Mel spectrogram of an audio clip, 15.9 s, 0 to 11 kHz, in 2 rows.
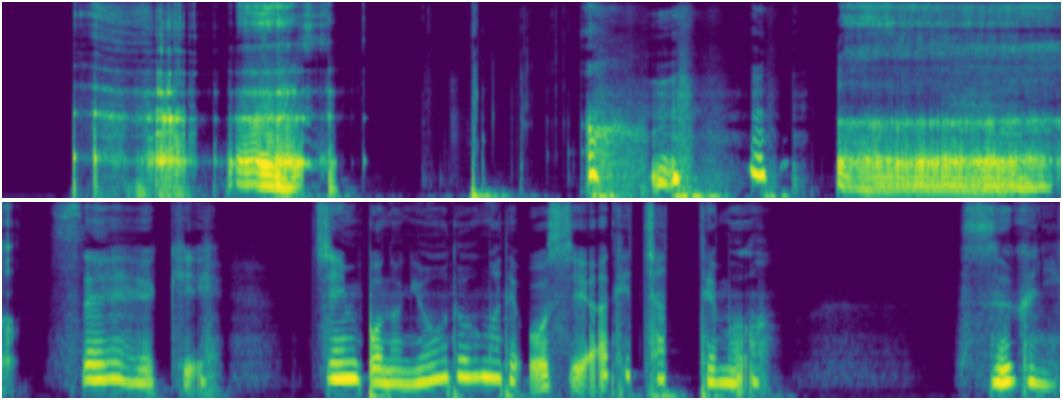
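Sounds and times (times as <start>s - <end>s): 
long drawn-out rumbling belch: 0.6s - 2.6s, 6.3s - 8.0s
loud burps: 0.6s - 2.8s, 6.3s - 8.0s
speech: 1.7s - 2.6s, 4.9s - 6.7s, 8.6s - 9.6s, 10.4s - 13.8s, 15.2s - 15.8s.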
